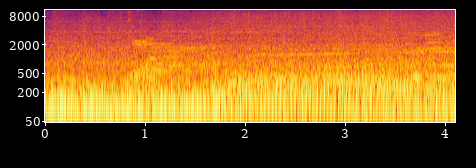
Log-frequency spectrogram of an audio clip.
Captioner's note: engine roaring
